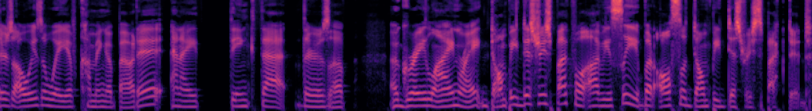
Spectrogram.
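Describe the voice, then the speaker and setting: A woman with a normal speaking voice talks at a fairly quick pace, medium in pitch with ordinary pitch variation and very even loudness. The recording is very clean with a silent background and a dry, close sound with no echo. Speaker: podcast co-host. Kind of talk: casual chat.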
